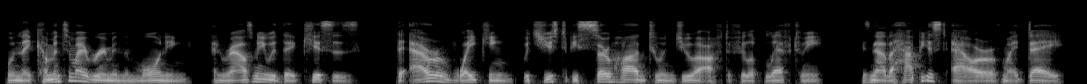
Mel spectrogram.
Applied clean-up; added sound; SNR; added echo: none; none; none; none.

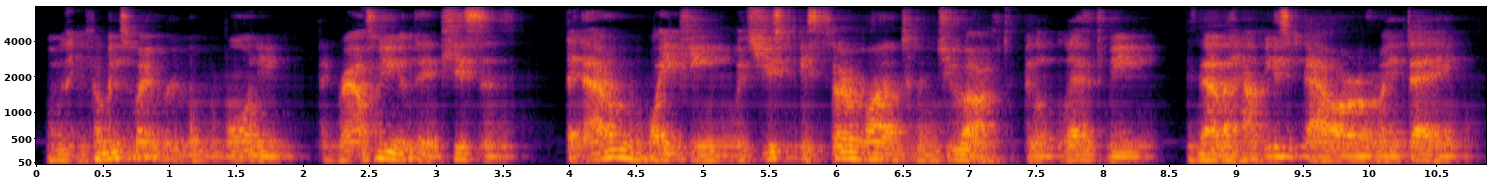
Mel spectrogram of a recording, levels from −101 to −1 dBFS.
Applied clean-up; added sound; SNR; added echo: neural mask model DeepFilterNet 3.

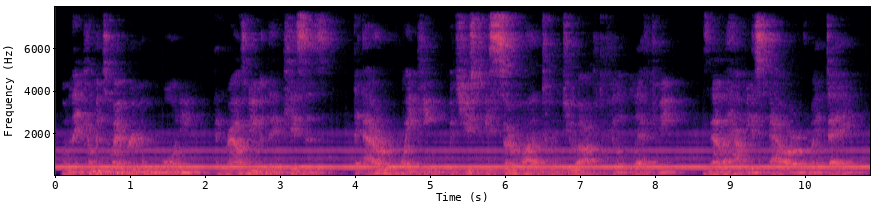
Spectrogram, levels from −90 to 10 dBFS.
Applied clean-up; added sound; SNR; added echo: none; Telephone; -1 dB; reverberation time 1.2 s.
